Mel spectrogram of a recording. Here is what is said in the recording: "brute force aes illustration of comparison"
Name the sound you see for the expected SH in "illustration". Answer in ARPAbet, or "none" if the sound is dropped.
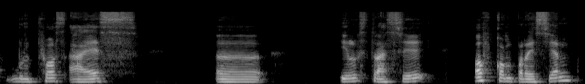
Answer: S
